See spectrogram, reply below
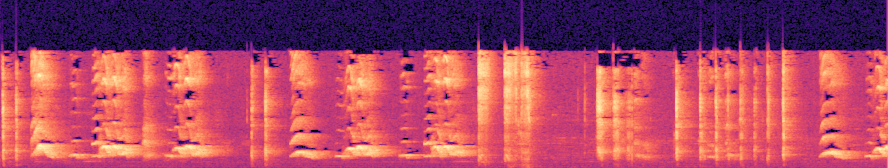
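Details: Cockatiel singing to its mate: bright, chirpy whistled phrases in quick bursts, some rising and warbling, repeated with short pauses, mixed with sharp clicks and taps.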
